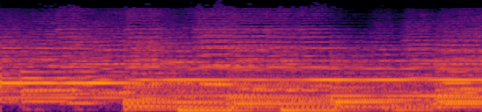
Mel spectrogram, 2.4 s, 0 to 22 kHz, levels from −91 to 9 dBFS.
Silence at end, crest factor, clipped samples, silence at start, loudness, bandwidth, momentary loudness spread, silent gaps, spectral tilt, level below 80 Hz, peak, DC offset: 0 s; 12 dB; under 0.1%; 0 s; -17 LUFS; 18 kHz; 2 LU; none; -5 dB/octave; -32 dBFS; -4 dBFS; under 0.1%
